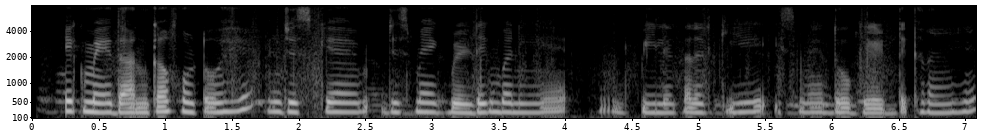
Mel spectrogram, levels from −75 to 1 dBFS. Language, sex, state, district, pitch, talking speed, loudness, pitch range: Hindi, female, Jharkhand, Jamtara, 240 Hz, 170 wpm, -27 LUFS, 230-250 Hz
